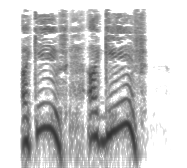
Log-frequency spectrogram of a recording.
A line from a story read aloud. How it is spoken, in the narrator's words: Maker wailed, struggling feverishly against my grip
